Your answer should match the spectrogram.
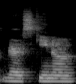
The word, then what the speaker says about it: maraschino: is called luxardo makes maraschino cherries or maraschino depends on how you pronounce it or even better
